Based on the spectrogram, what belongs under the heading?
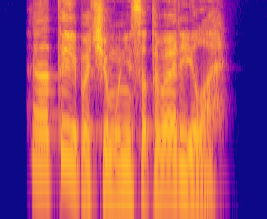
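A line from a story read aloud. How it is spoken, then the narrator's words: Slightly sharp. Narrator (Russian): Возможно, мой голос звучал немного резко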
